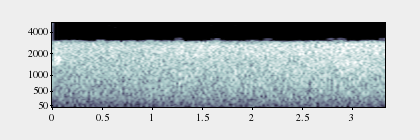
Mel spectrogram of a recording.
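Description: Steady, even radio static hiss fills the whole stretch at a moderate, unchanging level, with no voices or signals breaking through the empty band.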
